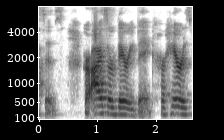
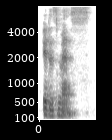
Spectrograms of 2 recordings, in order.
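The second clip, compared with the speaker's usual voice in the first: usual speaking voice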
